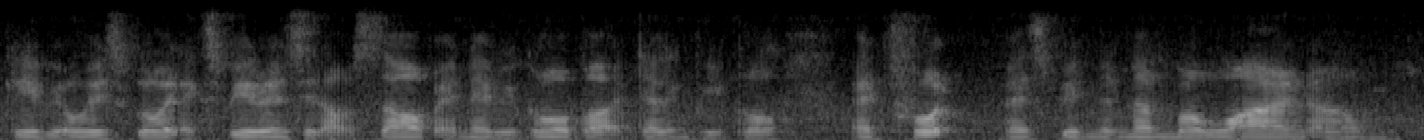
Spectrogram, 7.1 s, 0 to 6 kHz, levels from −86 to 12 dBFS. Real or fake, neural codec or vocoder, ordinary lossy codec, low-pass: fake; vocoder, 22.05 kHz, 80 mel bands, Vocos; Opus, 24 kbps; 5.4 kHz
